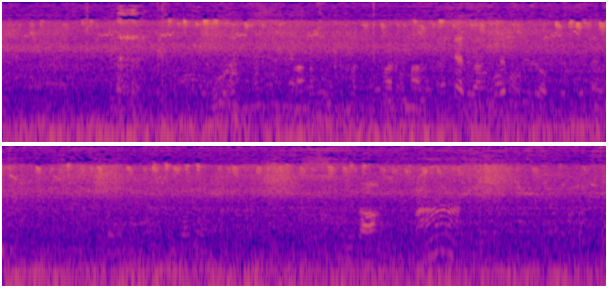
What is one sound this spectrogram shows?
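Several men talk quietly at a distance.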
